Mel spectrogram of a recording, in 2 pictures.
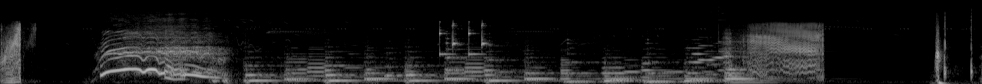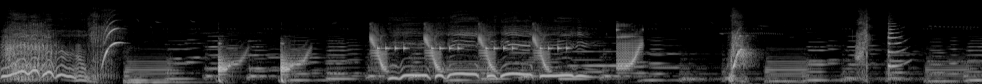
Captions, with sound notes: (neighing) (laughing) (boing boing) HEE HEE, HEE HEE, HEE HEE, HEE HEE!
